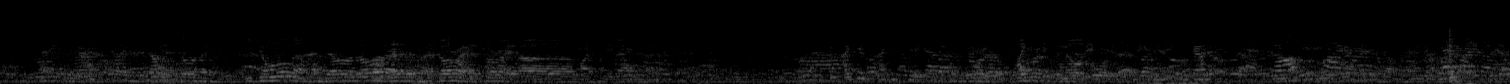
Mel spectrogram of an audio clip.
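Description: Drums and cymbals keep a soft beat.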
